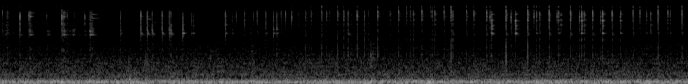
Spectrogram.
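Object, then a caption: Hollow glazed ceramic lantern. Long nails scratch and tap the glazed body and rims of a hollow green glazed ceramic lantern-shaped lamp figure held in the hand. A continuous stream of rapid, crisp clicks and scrapes rides over a steady low hum.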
